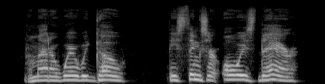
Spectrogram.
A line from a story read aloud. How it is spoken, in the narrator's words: he thought bitterly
